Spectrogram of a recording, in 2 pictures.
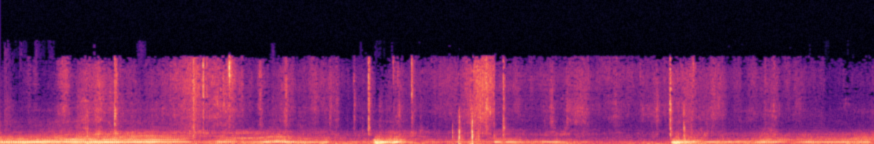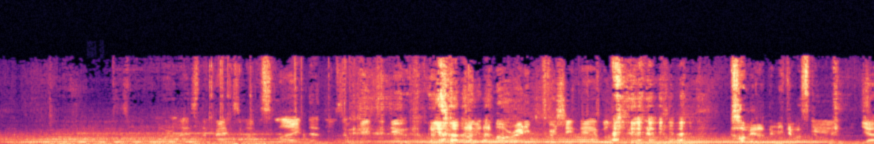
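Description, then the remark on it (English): A loud Lexus car engine revs hard and continuously, its pitch surging and falling as the car drifts, with bursts of tire and road noise and occasional voices underneath, recorded on a phone by a passenger. “Some serious drifting.”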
